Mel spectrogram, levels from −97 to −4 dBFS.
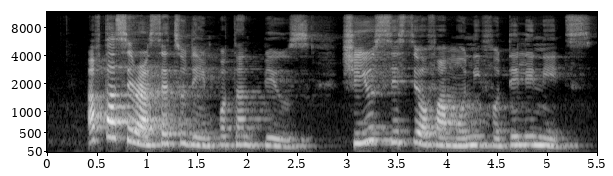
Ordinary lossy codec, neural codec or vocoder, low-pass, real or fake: none; none; 10.8 kHz; real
